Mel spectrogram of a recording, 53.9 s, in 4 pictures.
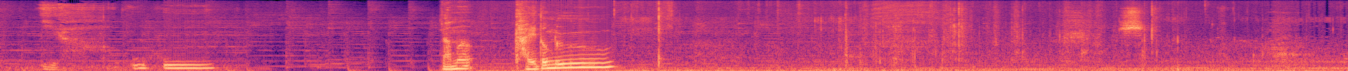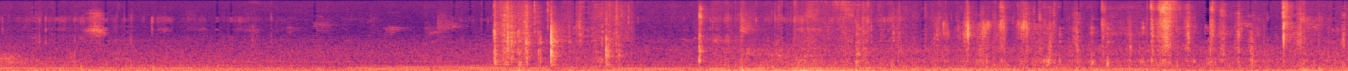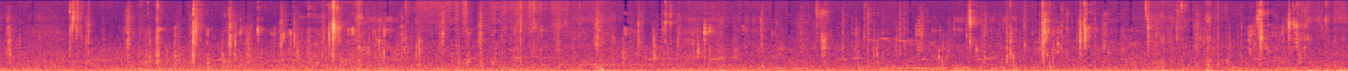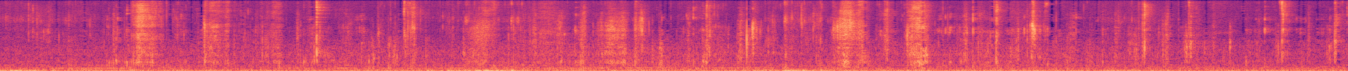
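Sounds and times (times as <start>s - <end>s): chewing with wet mouth clicks: 9.6s - 16.8s, 19.0s - 53.9s.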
